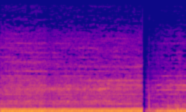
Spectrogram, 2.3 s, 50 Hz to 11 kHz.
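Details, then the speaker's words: Commer van with Saab 2.3 turbo engine, on the road about 1.5–2 years, replacement electric fuel pump: loud steady constant-pitch droning whine over the engine, then a sudden cut; horrendous noisy fuel pump whine, the reason for the work. "right I just got the camera and the reason I'm doing some work to it is that horrendous wine it is the fuel pump"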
